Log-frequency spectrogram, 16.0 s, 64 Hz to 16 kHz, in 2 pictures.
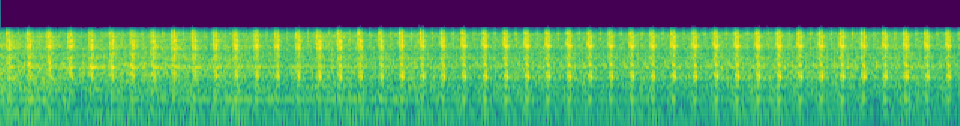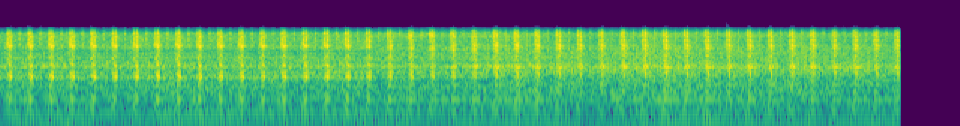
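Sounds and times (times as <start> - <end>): car engine idling: 0.0 - 15.5
sharp even engine knock: 0.0 - 15.5.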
